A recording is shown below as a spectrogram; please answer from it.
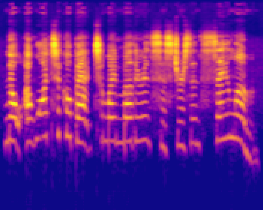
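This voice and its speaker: A woman voicing a lonely, tearful young woman who whimpers and pleads in a high voice. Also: moderate pace, pushed and bright, no room sound, heavily acted. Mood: whimpering.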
